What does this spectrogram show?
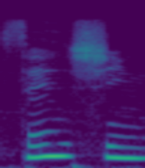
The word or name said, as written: Senshin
